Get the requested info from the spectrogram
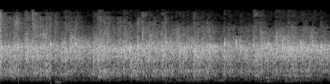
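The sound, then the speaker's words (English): A crowd applauds the panelists after a discussion, a dense, even wash of many hands clapping at a constant loudness throughout, with no voices rising above it. “One more round of applause for our panelists.”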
